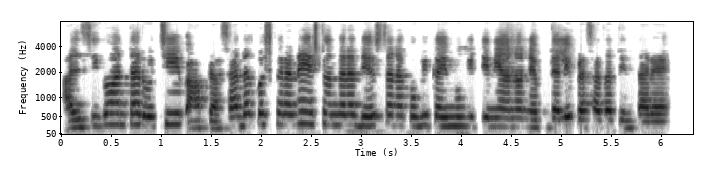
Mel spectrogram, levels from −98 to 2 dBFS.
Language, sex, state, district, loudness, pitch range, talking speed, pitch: Kannada, female, Karnataka, Chamarajanagar, -15 LUFS, 220-280 Hz, 140 wpm, 250 Hz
